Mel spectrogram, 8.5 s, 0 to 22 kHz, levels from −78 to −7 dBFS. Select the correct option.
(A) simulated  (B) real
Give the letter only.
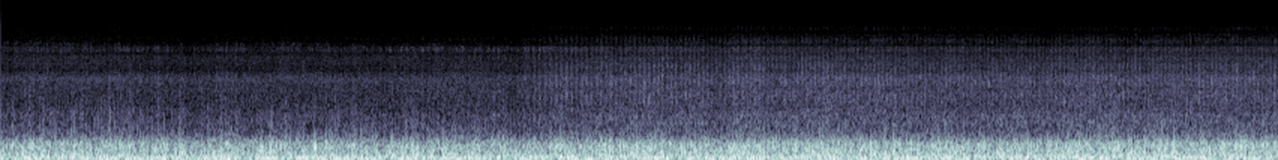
B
